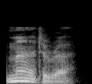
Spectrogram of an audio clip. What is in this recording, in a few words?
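"murderer", British English; Crime and punishment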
